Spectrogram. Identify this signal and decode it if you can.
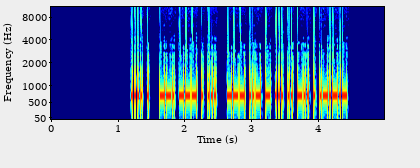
Morse code, heard as a keyed tone, about 50 wpm, 700 Hz. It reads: HE GOES OUTSIDE.
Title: Easy Phrases 50wpm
